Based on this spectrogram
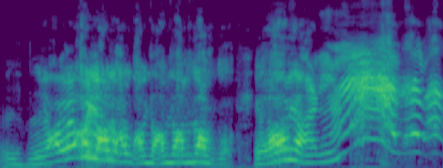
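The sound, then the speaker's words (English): A person vocally imitates a violent animal fight, with strained, wavering growls and yowls in two bursts separated by a brief pause, sounding like a dog tearing apart a shrieking cat in a neighbor's yard, heard through an open window. “And I run to the window, and there's a dog murdering a cat in my neighbor's yard, just tearing this cat apart.”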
